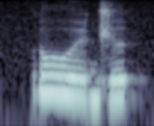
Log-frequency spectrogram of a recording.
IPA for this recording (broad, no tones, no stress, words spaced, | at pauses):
ɾuːy̯d͡ʒɨ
